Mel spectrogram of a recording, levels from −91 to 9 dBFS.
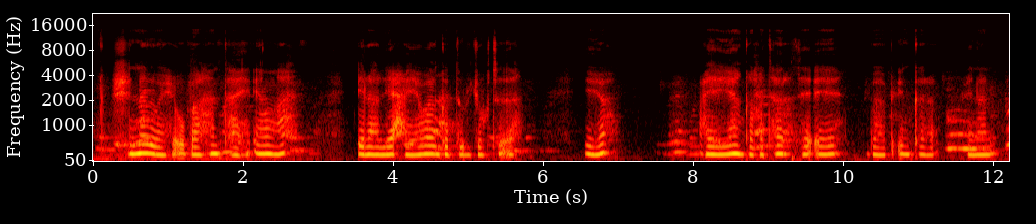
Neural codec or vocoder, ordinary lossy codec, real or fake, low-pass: none; none; real; 14.4 kHz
